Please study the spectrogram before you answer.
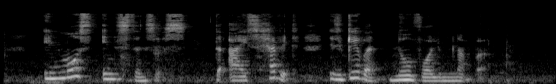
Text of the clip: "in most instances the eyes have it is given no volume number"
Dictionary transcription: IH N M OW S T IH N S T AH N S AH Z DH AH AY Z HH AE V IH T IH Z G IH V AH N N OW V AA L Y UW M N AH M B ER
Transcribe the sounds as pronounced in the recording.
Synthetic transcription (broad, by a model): IH N M OW S T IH N S T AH N S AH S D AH AY S HH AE B IH T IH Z G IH V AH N N OW V AA L Y UW M N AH M B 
